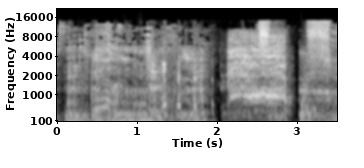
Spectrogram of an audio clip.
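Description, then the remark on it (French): Loud pig grunts and squealing oinks in three rapid bursts, rough and snorting, with only brief pauses between them. “Petit cochon.”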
